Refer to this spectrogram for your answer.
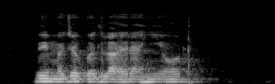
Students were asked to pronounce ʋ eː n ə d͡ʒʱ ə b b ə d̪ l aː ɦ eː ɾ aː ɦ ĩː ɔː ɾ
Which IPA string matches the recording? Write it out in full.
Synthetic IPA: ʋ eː m ə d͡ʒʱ ə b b ə d̪ l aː ɦ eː ɾ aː ɦ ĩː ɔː ɾ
